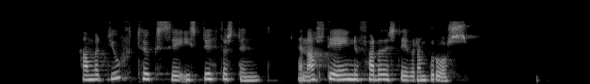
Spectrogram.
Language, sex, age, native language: Icelandic, female, 20-29, Icelandic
